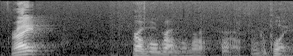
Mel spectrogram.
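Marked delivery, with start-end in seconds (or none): 1.3-2.9 low, soft, muttered mock grumble; mock grumbling. Shown as a demonstration. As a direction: grumble under your breath, playfully mocking. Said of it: "Our first thought is to grumble and complain".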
